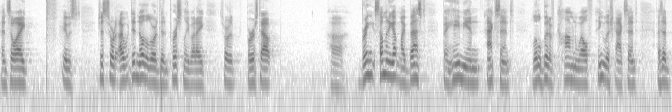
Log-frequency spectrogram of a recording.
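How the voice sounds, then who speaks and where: A man with a somewhat high voice delivers a sermon from the pulpit. He walks through a verse step by step in a relaxed, conversational manner, mixing teaching with personal stories. He grew up in the US Northeast. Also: moderate pace. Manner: conversational, explains line by line. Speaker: preacher. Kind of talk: expository sermon.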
